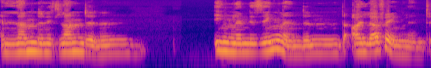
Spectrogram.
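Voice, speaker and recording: A woman speaks in a Swedish accent with a dark, mellow tone and fairly low pitch. Her pace is fairly slow and her intonation fairly even. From Gotland, Sweden. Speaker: old friend, former drama student. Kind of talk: casual chat. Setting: remote call from Sweden.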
